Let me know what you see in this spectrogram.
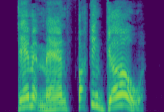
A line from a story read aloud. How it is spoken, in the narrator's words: he shouted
